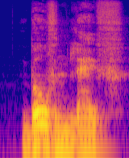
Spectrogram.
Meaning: upper body; torso
- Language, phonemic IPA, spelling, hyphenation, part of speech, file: Dutch, /ˈboː.və(n)ˌlɛi̯f/, bovenlijf, bo‧ven‧lijf, noun, Nl-bovenlijf.ogg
